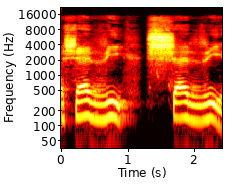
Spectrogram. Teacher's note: را کے نیچے بری زیر ہے تو بریک ہوگا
